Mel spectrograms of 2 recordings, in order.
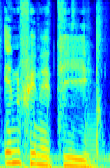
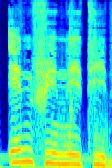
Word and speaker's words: Infinity: Hier sind zunächst die Infinity. Ich wusste, dass ich einen zu viel spreche, eine Silbe. Infinity, doch ist richtig, Infinity Guitars, die Sleigh Bells.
